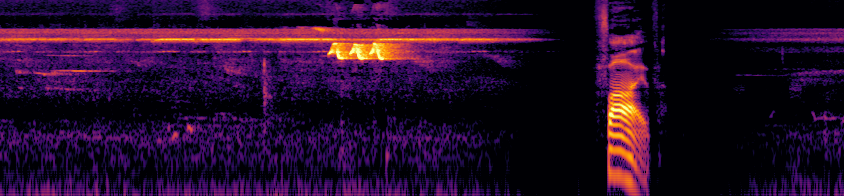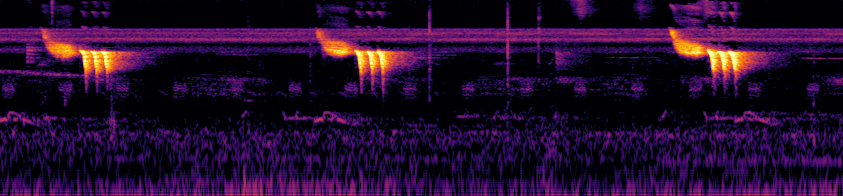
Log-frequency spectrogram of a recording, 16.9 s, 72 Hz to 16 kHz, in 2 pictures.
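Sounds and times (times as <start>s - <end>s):
constant high insect hum: 0.0s - 5.5s, 7.1s - 16.8s
white-breasted wood-wren singing in eastern lowlands of South America: 0.1s - 5.1s, 7.9s - 9.8s, 10.6s - 12.8s, 14.8s - 16.8s
speech: 6.1s - 6.6s.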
